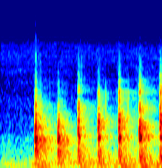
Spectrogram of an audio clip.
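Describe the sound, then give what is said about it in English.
Seven firm knocks on the wooden door of a cottage in the isolated village of Holman, in a steady, evenly spaced rhythm, fairly loud, with no voices. “Well, if it's old Doc Sims' body, it hasn't forgot its manners. Manners? Yes, open the door and let the corpse walk in.”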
